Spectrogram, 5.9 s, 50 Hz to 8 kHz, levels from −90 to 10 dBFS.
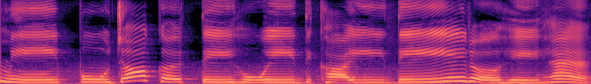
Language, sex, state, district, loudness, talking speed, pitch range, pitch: Hindi, female, Punjab, Fazilka, -13 LUFS, 80 wpm, 250-285 Hz, 255 Hz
